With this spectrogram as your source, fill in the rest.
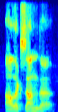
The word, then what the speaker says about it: Aleksandar: Do you know how how do you say Alexander?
